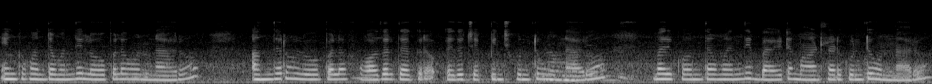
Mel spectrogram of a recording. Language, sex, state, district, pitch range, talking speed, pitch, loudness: Telugu, female, Andhra Pradesh, Visakhapatnam, 225-245 Hz, 115 wpm, 235 Hz, -22 LUFS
